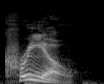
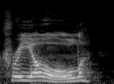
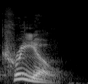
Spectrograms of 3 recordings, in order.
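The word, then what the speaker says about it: krio (χρίω): Now, the word anoint in the New Testament is a little Greek word pronounced krio. Not creole, but krio. C-H-I-R-O.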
